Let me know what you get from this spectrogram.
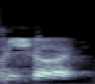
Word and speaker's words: Bouchard: You had come up with an original score by Chris, is it Bouchard? Is that how you pronounce Bouchard. – It? – Bouchard. Yeah, Chris Bouchard.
